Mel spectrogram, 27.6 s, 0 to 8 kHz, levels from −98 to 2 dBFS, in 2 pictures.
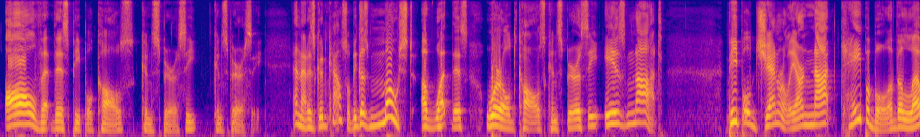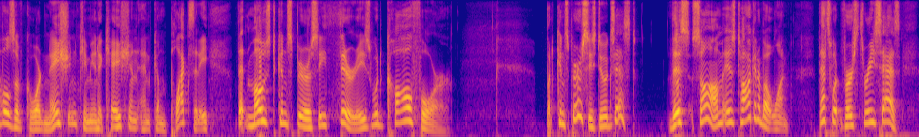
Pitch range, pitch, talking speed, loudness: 125-205 Hz, 160 Hz, 125 wpm, -18 LUFS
